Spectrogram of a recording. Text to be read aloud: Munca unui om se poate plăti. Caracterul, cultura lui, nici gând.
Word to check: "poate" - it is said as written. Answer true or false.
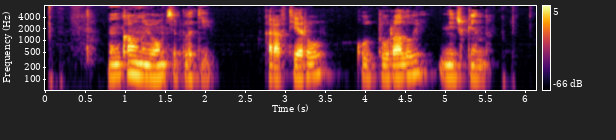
false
